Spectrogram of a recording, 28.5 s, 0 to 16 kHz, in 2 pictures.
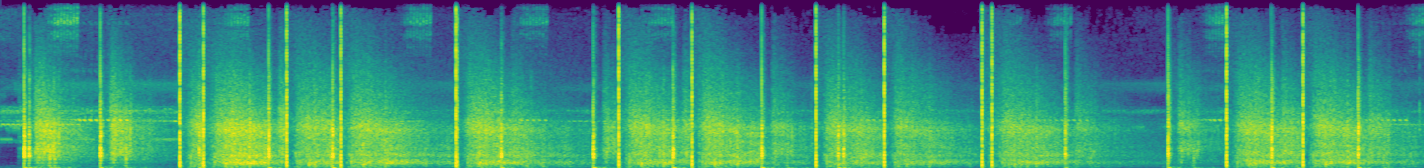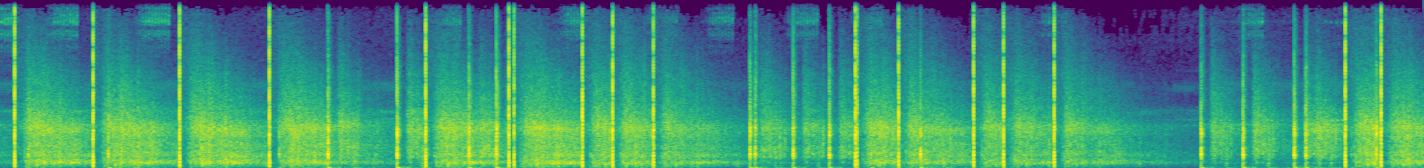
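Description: A 144-shot, 25 mm-calibre compound firework cake firing. It begins with a sudden first shot, then keeps up a rapid run of sharp launch reports and bursts, several a second, over a continuous hiss and crackle.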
